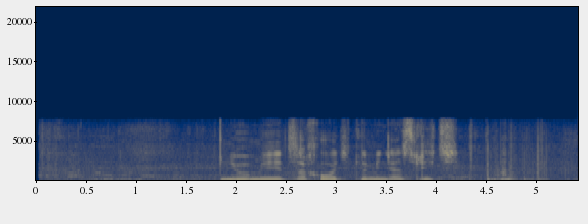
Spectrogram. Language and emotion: Russian, sad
